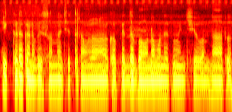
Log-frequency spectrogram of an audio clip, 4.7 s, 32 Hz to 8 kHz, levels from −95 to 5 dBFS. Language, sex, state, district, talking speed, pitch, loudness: Telugu, male, Andhra Pradesh, Sri Satya Sai, 105 wpm, 75 Hz, -19 LUFS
